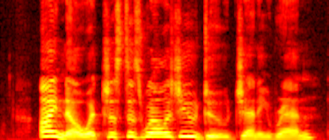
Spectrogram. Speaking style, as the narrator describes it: retorted Peter rather crossly

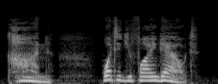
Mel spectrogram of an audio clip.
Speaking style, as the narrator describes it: he asked breathlessly

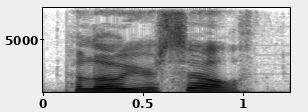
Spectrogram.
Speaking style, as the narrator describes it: he mumbled

